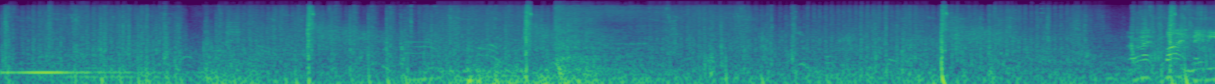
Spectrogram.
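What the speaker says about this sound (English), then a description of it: "You do not get to shoot me with that." Gunfire in the desert survival game Dune Awakening cracks toward the player in rapid volleys and single sharp shots, loud and close, with a heavy burst around the middle and a voice talking over it.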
